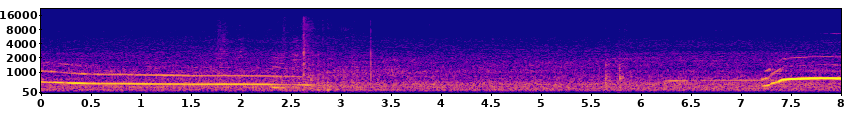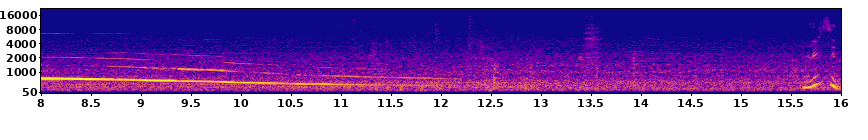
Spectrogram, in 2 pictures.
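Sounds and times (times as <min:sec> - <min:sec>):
recorded wolf howl: 0:00.0 - 0:02.8, 0:06.8 - 0:12.6.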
